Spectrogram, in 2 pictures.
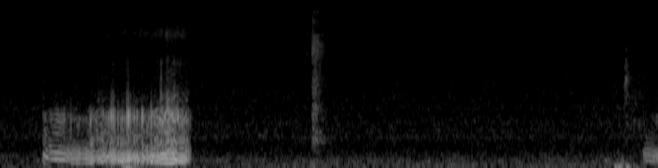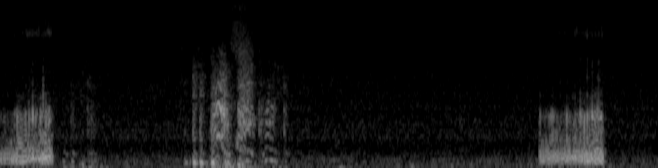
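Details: Sleeping Chihuahua snoring in a quiet room: harsh, rattling snores at irregular intervals, a longer one at the start, then shorter ones near seven, nine and twelve seconds, with soft sniffs and clicks in between.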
